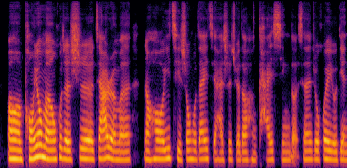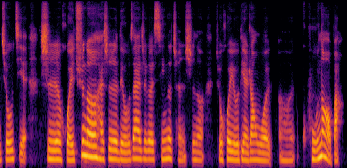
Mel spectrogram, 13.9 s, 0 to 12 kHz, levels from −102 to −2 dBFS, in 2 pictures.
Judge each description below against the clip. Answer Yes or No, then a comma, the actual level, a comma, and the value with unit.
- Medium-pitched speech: Yes, medium, 180 Hz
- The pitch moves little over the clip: Yes, narrow, 2.1 semitones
